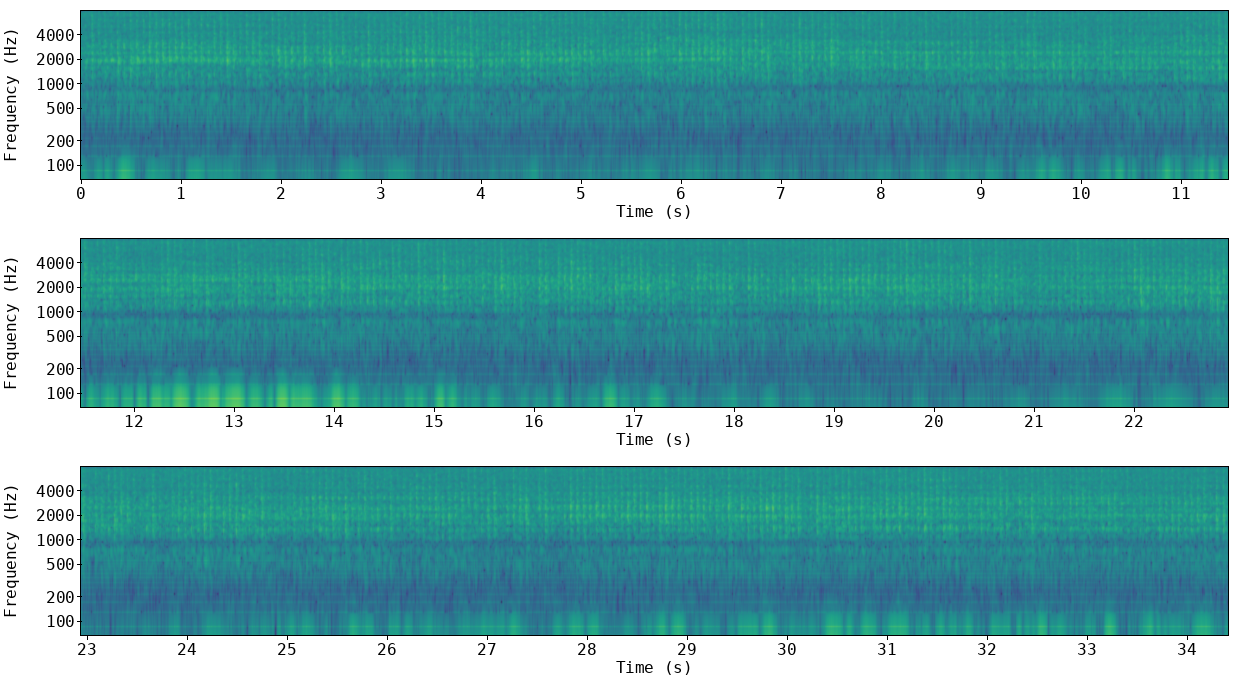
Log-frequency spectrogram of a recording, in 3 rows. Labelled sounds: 0.2	0.4	vessel noise, 1.8 to 2.1 kHz
0.8	1.0	vessel noise, 1.9 to 2.3 kHz

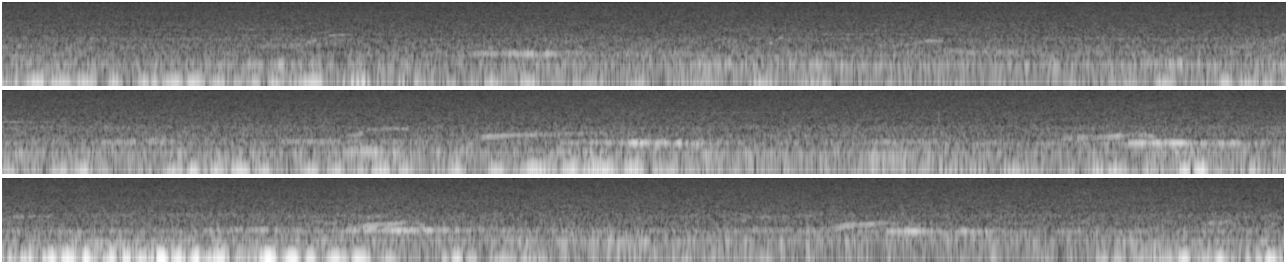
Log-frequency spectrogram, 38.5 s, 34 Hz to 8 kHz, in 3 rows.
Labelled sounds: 3.3	3.5	humpback whale, 0.86 to 0.99 kHz
12.8	13.1	humpback whale, 0.90 to 1.1 kHz

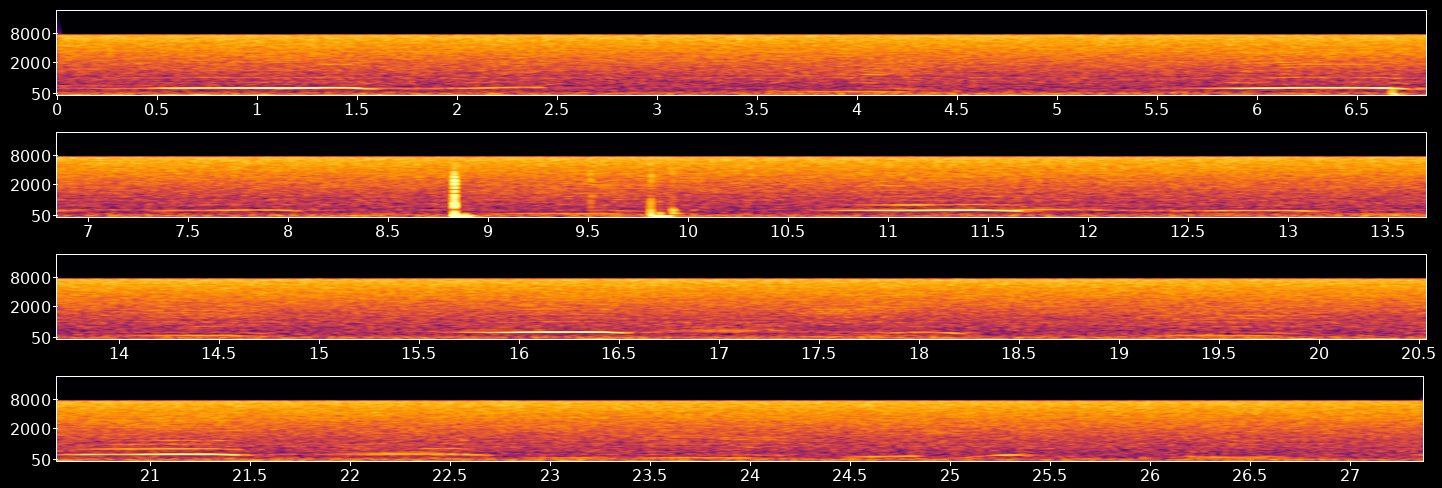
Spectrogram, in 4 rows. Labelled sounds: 6.1	6.6	humpback whale, 1.8 to 1.9 kHz
19.6	19.8	humpback whale, 0.90 to 1.2 kHz

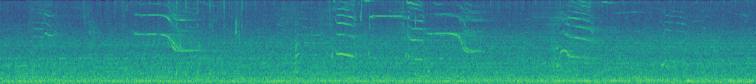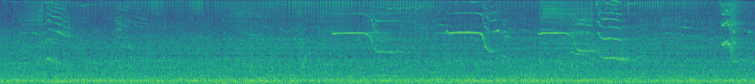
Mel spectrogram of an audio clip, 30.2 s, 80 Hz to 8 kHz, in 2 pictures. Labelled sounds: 0.5	1.2	killer whale, southern Alaska resident, 2.1 to 7.5 kHz
2.6	4.1	killer whale, southern Alaska resident, 0.97 to 8.0 kHz
5.8	9.7	killer whale, southern Alaska resident, 0.69 to 8.0 kHz
11.1	12.0	killer whale, southern Alaska resident, 0.41 to 8.0 kHz
13.2	13.8	killer whale, southern Alaska resident, 2.2 to 5.8 kHz
15.4	16.6	killer whale, southern Alaska resident, 2.1 to 8.0 kHz
17.3	18.1	killer whale, southern Alaska resident, 2.2 to 8.0 kHz
21.7	23.3	killer whale, southern Alaska resident, 0.87 to 5.1 kHz
24.0	29.2	killer whale, southern Alaska resident, 0.64 to 8.0 kHz
29.5	30.2	killer whale, southern Alaska resident, 0.55 to 8.0 kHz

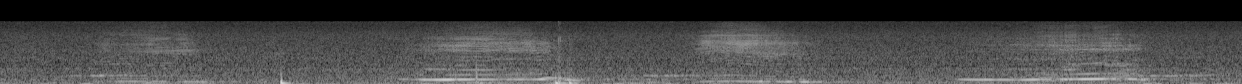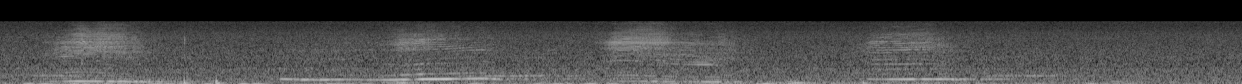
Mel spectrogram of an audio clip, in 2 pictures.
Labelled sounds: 1.5	1.9	humpback whale, 1.8 to 3.5 kHz
4.4	4.7	humpback whale, 2.1 to 2.5 kHz
7.0	7.9	humpback whale, 1.3 to 4.1 kHz
10.8	11.1	humpback whale, 0.96 to 2.0 kHz
12.8	13.4	humpback whale, 2.0 to 4.3 kHz
16.2	17.3	humpback whale, 1.8 to 3.3 kHz
18.4	19.6	humpback whale, 0.86 to 2.9 kHz
21.2	21.7	humpback whale, 1.8 to 4.2 kHz
22.1	22.4	humpback whale, 2.6 to 3.0 kHz

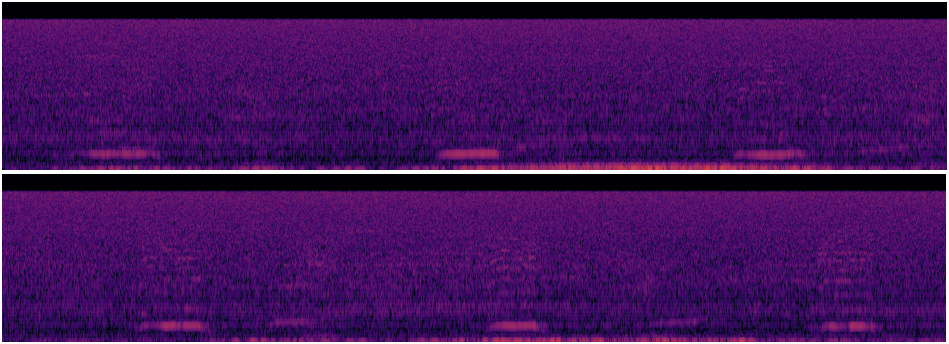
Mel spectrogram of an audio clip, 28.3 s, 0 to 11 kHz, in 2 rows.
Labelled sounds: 18.4	18.8	humpback whale, 0.99 to 1.2 kHz
21.6	21.9	humpback whale, 1.5 to 1.7 kHz

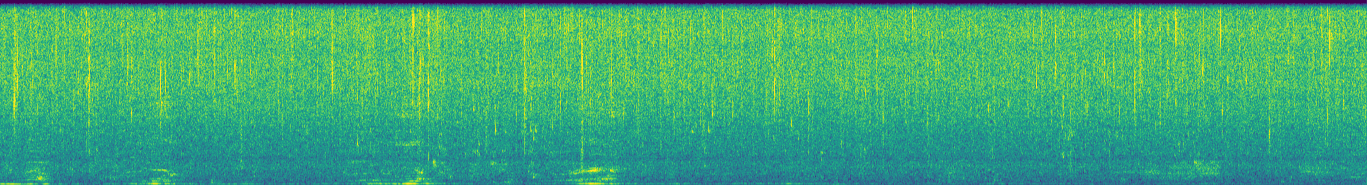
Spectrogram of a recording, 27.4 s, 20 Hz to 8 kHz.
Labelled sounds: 7.9	8.3	humpback whale, 1.6 to 1.9 kHz

